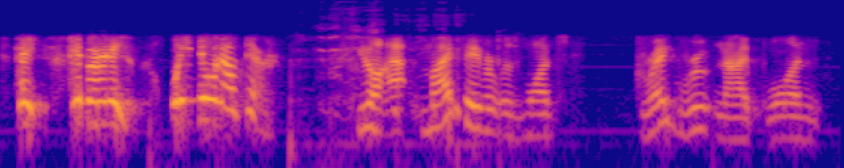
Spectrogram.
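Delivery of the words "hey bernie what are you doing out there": put-on voice, much higher, faster, louder. Asked for one more, mimic him calling out to Bernie: fast high-pitched impression. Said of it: "give me one more".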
